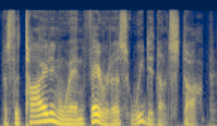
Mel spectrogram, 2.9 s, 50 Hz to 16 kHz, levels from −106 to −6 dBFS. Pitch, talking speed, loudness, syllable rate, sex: 135 Hz, 225 wpm, -17 LUFS, 4.6 syllables/s, male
